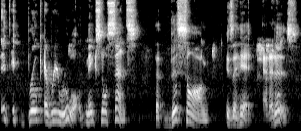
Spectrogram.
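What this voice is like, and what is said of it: Usual voice. Nothing is said of it.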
